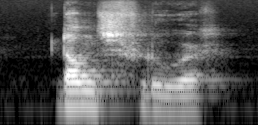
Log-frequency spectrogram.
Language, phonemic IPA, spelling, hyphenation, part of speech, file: Dutch, /ˈdɑns.vlur/, dansvloer, dans‧vloer, noun, Nl-dansvloer.ogg
- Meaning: dancefloor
